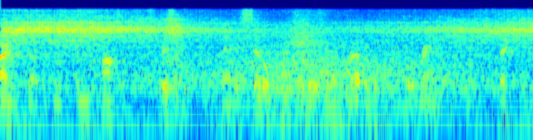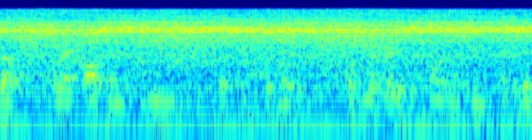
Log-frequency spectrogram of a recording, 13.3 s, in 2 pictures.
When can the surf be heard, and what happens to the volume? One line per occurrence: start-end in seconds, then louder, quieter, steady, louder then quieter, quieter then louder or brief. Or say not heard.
0.0-13.2 louder then quieter.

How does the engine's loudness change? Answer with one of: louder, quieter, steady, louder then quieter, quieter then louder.
quieter then louder.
